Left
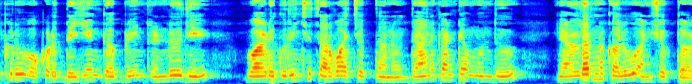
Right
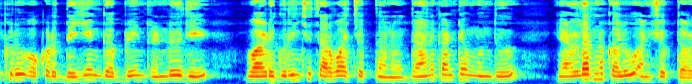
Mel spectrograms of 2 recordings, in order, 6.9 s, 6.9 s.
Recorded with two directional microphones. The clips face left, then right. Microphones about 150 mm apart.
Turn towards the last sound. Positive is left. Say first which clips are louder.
# right 4 dB
turn(degrees=-30)  # may be behind; listen again after turning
